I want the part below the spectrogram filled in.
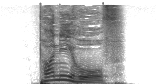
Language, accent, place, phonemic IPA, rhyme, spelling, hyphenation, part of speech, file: German, Germany, Berlin, /ˈpɔniˌhoːf/, -oːf, Ponyhof, Po‧ny‧hof, noun, De-Ponyhof.ogg
- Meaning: 1. pony farm 2. sunshine and rainbows, beer and skittles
